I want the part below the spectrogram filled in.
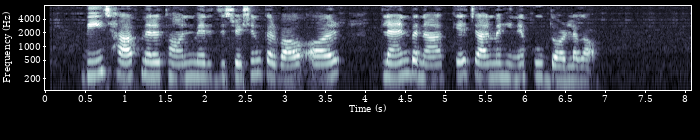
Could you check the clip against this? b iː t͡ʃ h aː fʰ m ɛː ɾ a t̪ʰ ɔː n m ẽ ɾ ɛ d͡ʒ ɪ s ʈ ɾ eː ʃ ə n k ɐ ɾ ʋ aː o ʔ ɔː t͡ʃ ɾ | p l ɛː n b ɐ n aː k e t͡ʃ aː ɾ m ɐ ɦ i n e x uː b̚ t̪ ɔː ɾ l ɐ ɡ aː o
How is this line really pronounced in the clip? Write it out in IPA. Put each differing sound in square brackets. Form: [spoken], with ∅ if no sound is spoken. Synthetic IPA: b iː t͡ʃ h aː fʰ m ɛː ɾ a t̪ʰ ɔː n m ẽ ɾ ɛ d͡ʒ ɪ s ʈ ɾ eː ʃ ə n k ɐ ɾ ʋ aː o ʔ ɔː [∅] ɾ | p l ɛː n b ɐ n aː k e t͡ʃ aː ɾ m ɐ ɦ [iː] n e x uː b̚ [d̪] ɔː ɾ l ɐ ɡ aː o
